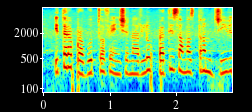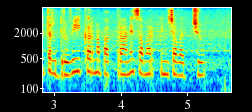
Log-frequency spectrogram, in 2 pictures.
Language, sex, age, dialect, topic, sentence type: Telugu, female, 18-24, Central/Coastal, banking, statement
